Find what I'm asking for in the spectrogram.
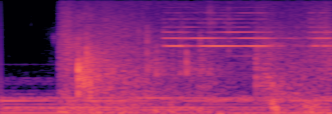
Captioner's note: REM pod beeps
